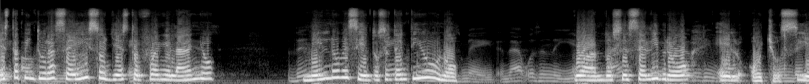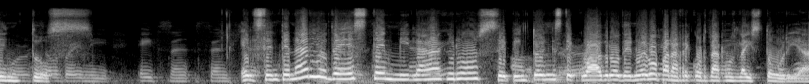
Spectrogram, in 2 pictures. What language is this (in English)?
Spanish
